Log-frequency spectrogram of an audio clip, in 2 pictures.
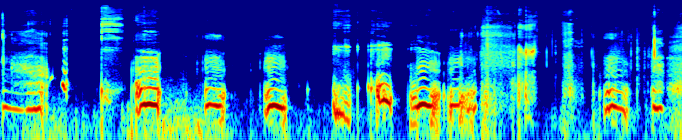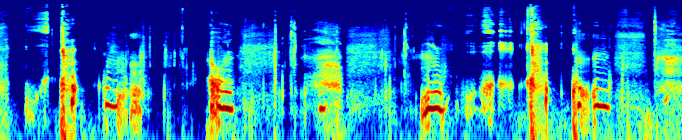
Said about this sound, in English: I press myself down, and when I start to gag and choke and cough, you hold me in place with a loving firmness.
